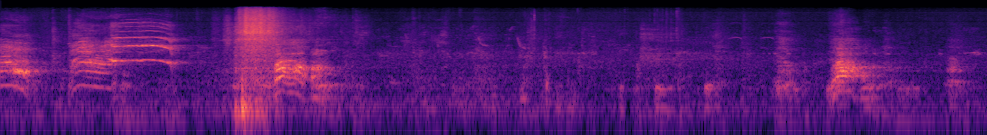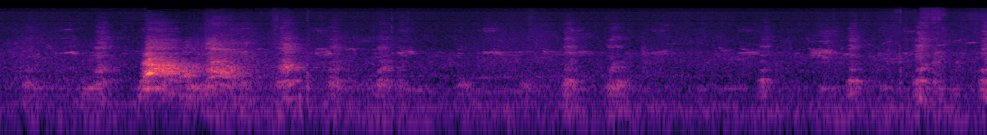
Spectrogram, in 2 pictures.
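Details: Captive baboons fighting, giving harsh, ragged screams and dog-like barks in loud bursts with quieter stretches; a male chases everyone, possibly unsatisfied after eating (the person speaking in the background suspects); person speaks in background.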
